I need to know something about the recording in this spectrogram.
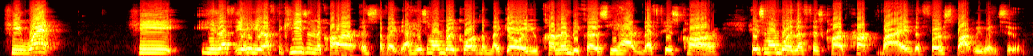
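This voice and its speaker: A woman's voice: fairly high pitch, brisk, rough recording. Woman telling a profane, heated story. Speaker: guest podcast co-host. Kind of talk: animated storytelling, casual podcast chat.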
